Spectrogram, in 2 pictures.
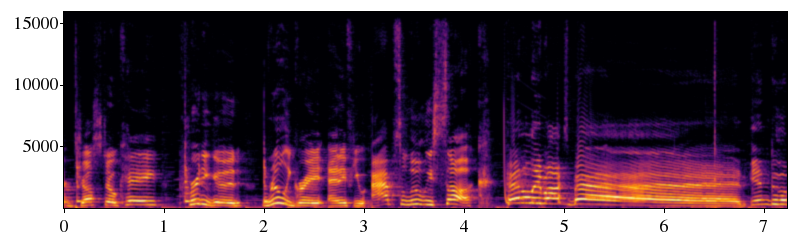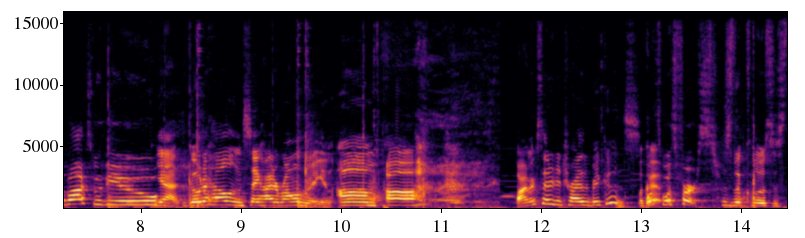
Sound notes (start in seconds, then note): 10.6 both laugh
